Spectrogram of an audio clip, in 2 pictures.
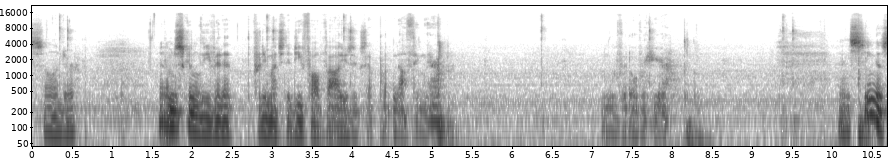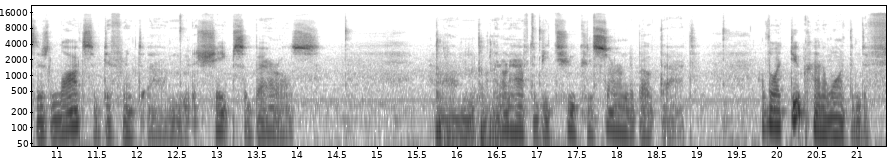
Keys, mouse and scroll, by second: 2.9 click, 4.3 click, 5.0 Tab, 6.3 click, 8.1 s, 10.2 KP_1, 12.5 click, 16.0 s, 17.6 click.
